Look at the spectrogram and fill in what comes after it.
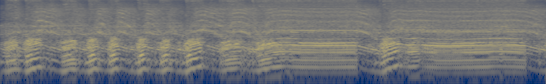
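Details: Vevor two-stroke hedge trimmer after unsticking the jammed blade gear and re-locking the pin: engine revs in bursts, settles to a steady high whine, blades now moving; normal running.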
